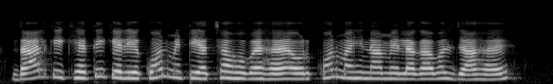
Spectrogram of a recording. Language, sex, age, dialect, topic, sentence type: Magahi, female, 46-50, Southern, agriculture, question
